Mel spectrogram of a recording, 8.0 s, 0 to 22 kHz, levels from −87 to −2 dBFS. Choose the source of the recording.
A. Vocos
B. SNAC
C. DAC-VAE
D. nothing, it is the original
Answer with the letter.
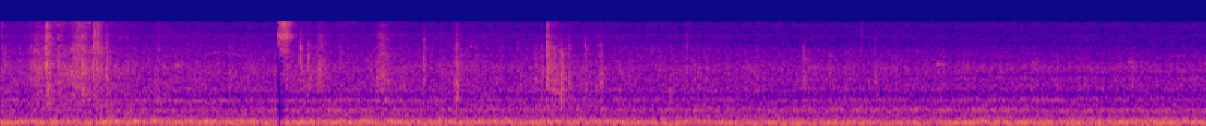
D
